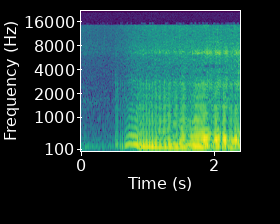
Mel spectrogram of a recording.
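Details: A kitty sound asleep, out cold, snoring: after a quiet start, one long drawn breath swells into a steady, buzzy, slightly rasping tone that holds to the end.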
